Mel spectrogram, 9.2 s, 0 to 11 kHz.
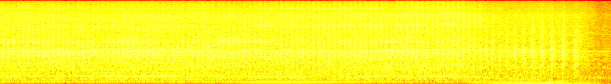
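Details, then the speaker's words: Copart Hummer H3 idling rough at about 500 rpm, dropping toward 400, then dying as throttle is added. Owner suspects a fuel supply problem or a failing fuel pump; cam/crank sensors are being swapped to diagnose. "it just dies it's almost like it's got a fuel supply problem"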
